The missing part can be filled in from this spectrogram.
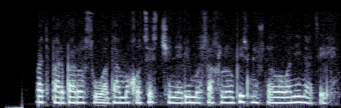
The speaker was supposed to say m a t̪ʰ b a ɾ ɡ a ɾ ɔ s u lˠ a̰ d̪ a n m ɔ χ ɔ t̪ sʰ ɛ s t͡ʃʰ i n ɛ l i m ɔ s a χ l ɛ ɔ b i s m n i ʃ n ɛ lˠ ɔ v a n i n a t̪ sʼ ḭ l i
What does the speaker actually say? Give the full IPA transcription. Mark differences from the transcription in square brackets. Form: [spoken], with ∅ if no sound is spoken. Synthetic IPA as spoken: m a t̪ʰ b a ɾ [b] a ɾ ɔ s u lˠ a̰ d̪ a [∅] m ɔ χ ɔ t̪ sʰ ɛ s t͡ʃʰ i n ɛ l i m ɔ s a χ l ɛ ɔ b i s m n i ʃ n ɛ lˠ ɔ v a n i n a t̪ sʼ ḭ l i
